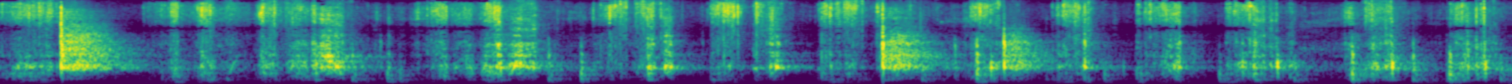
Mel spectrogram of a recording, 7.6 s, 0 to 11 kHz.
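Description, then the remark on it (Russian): A knife chops peeled shallots on a wooden board, cutting them lengthwise and then into pieces of 2-3 centimetres, in a quick, steady run of sharp thuds, roughly two or three per second, moderately loud with no talking. “Лук нужно очистить от шкурки и нарезать луковицы сначала вдоль, а затем получившиеся дольки на трески 2-3 сантиметра.”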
